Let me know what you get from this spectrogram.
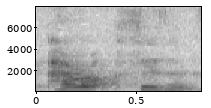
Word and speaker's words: paroxysms: Yeah, paroxysms.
